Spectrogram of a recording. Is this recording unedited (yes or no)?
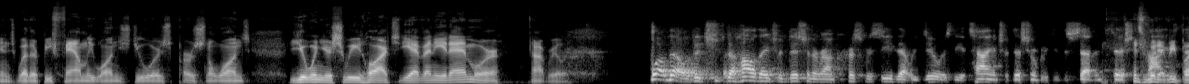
no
